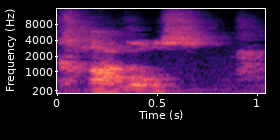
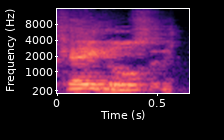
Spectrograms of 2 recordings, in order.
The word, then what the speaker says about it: Kegels: I stole it from It's Always Sunny in Philadelphia, but the Zero goes, it's not Kegels, it's pronounced Coggles. And I was like, no, 100% it's Kegels.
